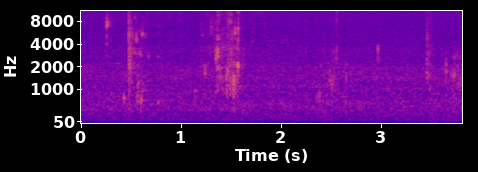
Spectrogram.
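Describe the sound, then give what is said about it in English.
Someone takes a swig of water during a show recording: faint, wet sips and soft squishy mouth sounds in a few brief bursts over quiet background hiss, with no talking. “I had to take another swig of my water here”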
